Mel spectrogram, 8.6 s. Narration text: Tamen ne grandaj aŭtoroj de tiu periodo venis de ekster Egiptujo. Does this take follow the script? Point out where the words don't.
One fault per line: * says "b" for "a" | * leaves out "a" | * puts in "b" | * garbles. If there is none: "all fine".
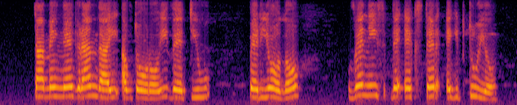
all fine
